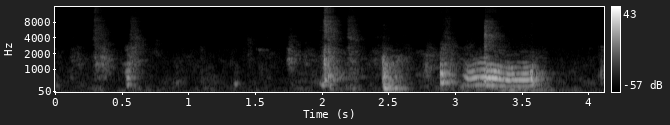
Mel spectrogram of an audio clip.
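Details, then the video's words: Siberian Husky puppies indoors giving a run of short, sharp whimpers and yelps, ending in a longer wavering, harmonic whine-howl that rises and falls over about half a second. "siberian husky puppies"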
